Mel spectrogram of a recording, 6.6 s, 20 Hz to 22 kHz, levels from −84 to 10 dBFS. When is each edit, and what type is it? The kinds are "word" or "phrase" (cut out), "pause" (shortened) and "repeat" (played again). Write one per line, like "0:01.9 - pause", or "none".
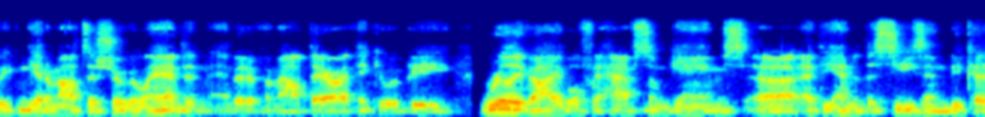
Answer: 0:01.5 - phrase
0:03.1 - pause
0:03.9 - word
